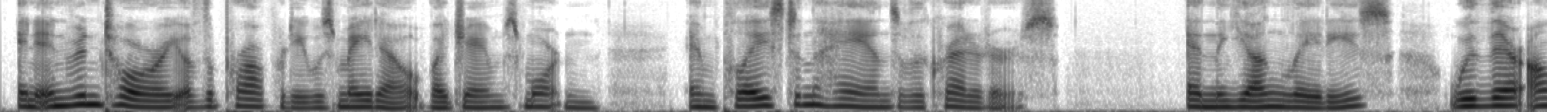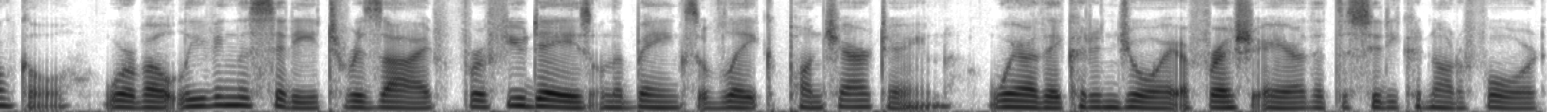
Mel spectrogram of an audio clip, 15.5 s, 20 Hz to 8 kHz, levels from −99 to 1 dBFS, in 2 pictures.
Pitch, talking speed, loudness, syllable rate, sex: 165 Hz, 215 wpm, -18 LUFS, 5.8 syllables/s, female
